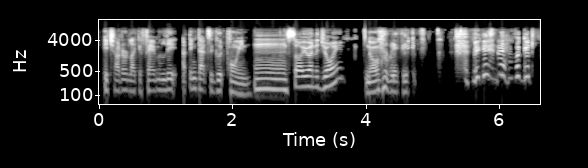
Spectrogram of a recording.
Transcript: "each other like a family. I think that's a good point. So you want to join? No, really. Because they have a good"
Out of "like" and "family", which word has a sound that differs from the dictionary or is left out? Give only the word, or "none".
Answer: none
